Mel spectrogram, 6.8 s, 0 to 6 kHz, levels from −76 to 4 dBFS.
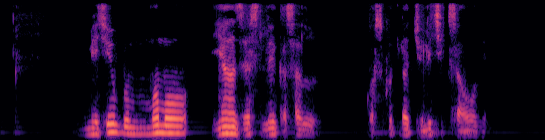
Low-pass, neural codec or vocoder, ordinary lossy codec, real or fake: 5.4 kHz; none; AAC, 32 kbps; real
